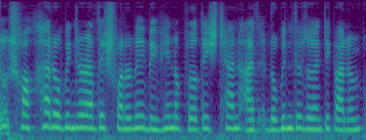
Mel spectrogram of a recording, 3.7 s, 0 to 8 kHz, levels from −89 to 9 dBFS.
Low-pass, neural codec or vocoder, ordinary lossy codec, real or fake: none; codec, 16 kHz, 1 kbps, FunCodec, trained on LibriTTS, 50 frames a second; none; fake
